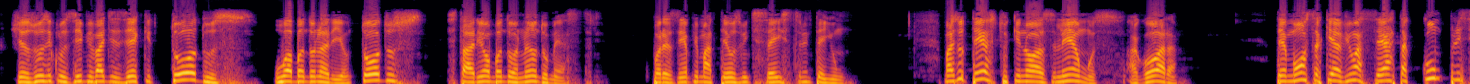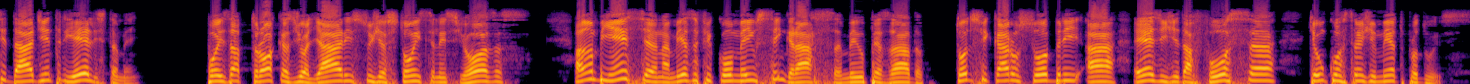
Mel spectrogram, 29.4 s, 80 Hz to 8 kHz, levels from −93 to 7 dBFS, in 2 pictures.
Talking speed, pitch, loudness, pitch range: 125 wpm, 180 Hz, -13 LUFS, 160-205 Hz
